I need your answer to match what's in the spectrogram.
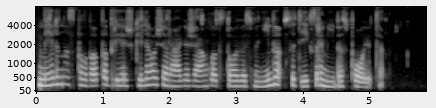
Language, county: Lithuanian, Šiauliai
